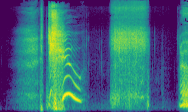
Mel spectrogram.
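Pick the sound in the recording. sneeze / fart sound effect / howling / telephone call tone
sneeze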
